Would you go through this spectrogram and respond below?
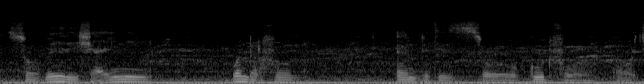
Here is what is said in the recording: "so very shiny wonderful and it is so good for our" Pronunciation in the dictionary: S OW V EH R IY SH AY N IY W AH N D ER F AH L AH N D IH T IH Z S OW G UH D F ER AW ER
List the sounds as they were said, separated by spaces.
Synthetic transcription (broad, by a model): S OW B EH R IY SH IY N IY W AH N D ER F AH L AH N D IH T IH Z S OW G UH D F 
